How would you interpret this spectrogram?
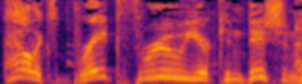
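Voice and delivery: high-pitched appeal; mock urging. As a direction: plead with him to snap out of it. Acts out urging Alex on.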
